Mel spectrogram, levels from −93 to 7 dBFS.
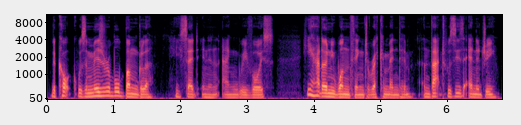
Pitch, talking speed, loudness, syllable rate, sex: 115 Hz, 210 wpm, -20 LUFS, 6.2 syllables/s, male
